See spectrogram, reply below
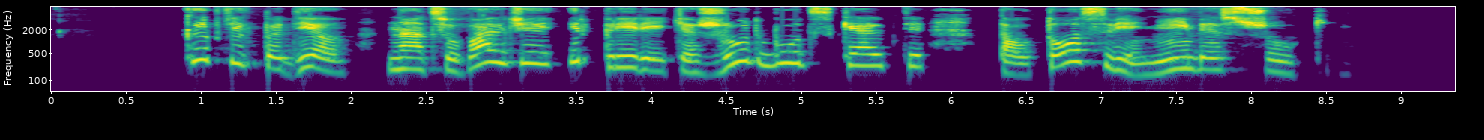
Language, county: Lithuanian, Utena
